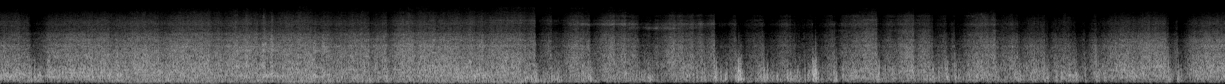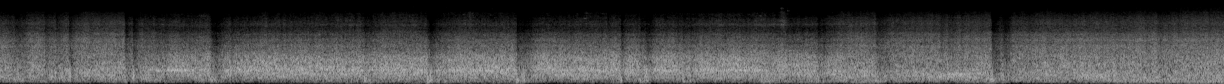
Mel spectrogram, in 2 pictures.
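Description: Wind rushes past an open window.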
